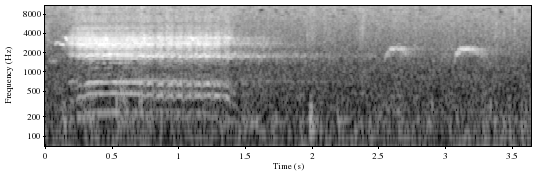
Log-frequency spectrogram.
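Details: Sheep in a meadow while eating grass: one long wavering bleat of about a second and a half with rich harmonics, followed by two faint short higher calls and a low background rustle.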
